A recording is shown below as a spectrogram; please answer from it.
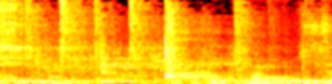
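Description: A live band playing: keyboard, guitar and drum kit, with regular drum and cymbal strokes through the music.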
